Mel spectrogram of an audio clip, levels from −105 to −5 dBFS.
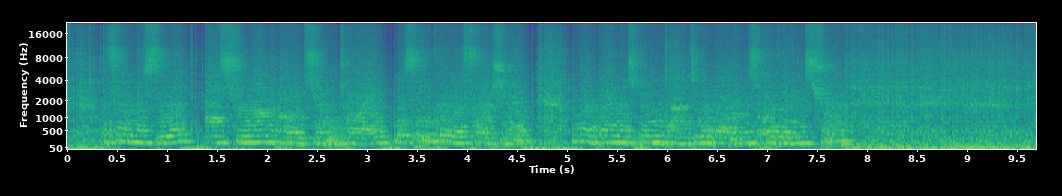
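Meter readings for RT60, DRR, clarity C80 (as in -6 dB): no single decay rate, -1.0 dB, 9.0 dB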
